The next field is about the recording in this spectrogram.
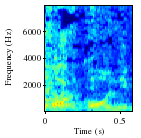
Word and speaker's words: Lacaune: Lacaone? É, Lacaone. Fala Lacone, mas se escreve Lacaune.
